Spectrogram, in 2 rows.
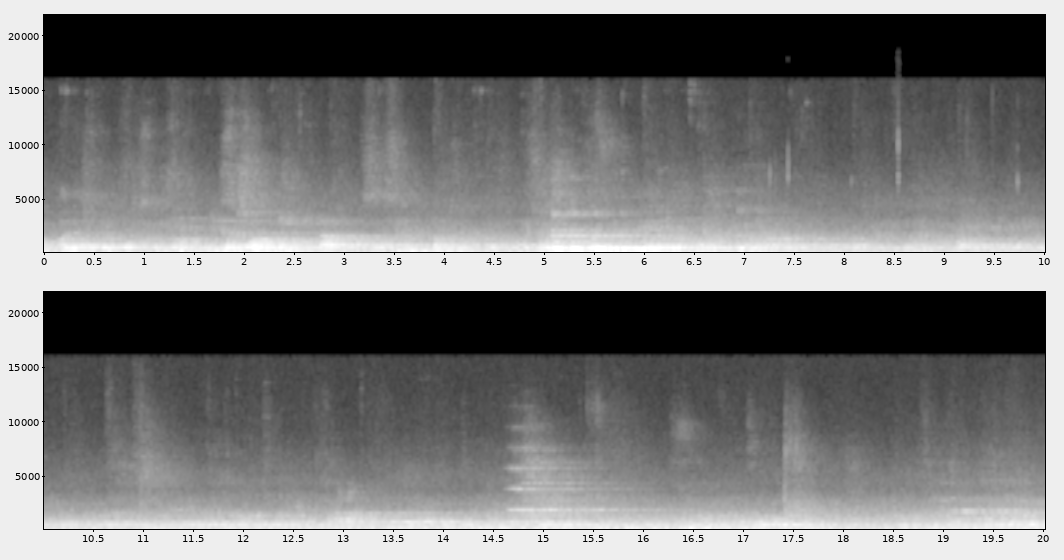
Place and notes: Nossa Senhora do Pópulo, Portugal - Varanda Interior
Balcony inside main entrance. Recorded with Sony PCM-D50
Caldas da Rainha, Portugal, 4 March 2014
